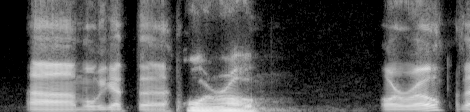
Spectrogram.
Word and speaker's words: Poirot: Well, we got the Poirot. Is that how you say it? Mm-hmm. Poirot, yeah.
